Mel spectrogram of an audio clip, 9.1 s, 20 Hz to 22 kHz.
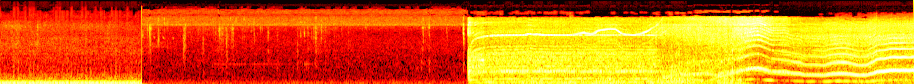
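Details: After two failing ESCs were replaced with DYS 35A ESCs, the quad with new iFlight motors is in flight. Its motor whine climbs and dips smoothly with throttle, with no grinding, stutter, frame vibration or resonance. The motors spin faster and sound healthy.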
